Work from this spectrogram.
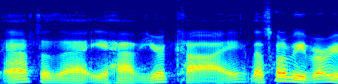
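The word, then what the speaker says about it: καί: translate this greek word kai nowadays pronounced gay in modern greek you don't say kai you say k and so that's our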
